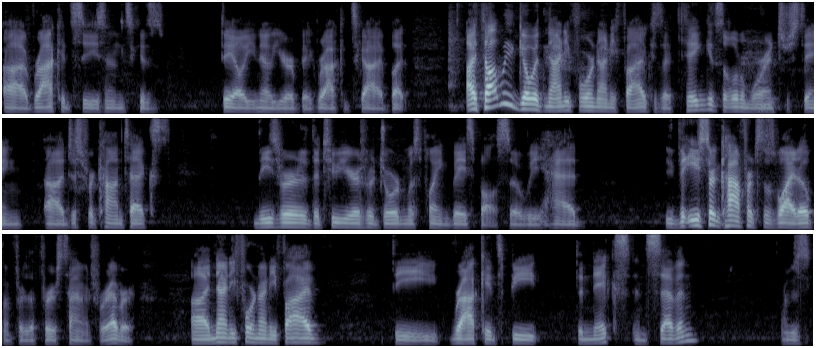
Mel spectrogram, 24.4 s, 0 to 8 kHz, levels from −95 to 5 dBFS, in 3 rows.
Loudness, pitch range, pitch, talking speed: -35 LUFS, 90-110 Hz, 100 Hz, 165 wpm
